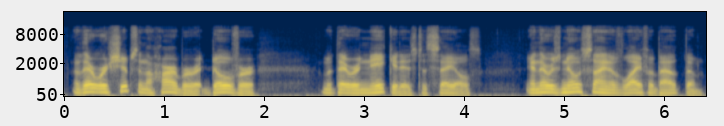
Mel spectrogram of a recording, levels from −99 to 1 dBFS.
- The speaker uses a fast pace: Yes, fast, 225 wpm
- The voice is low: Yes, low, 115 Hz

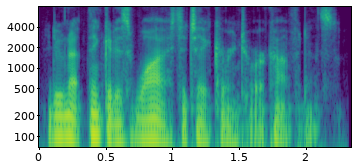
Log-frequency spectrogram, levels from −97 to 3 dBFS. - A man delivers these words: Yes, male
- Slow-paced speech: No, fast, 330 wpm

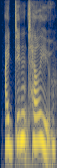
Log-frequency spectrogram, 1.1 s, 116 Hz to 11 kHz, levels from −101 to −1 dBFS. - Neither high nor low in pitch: No, high, 225 Hz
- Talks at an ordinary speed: No, fast, 210 wpm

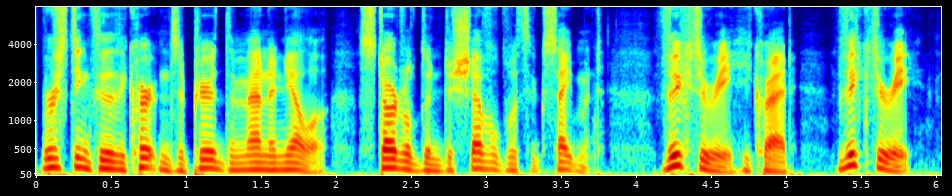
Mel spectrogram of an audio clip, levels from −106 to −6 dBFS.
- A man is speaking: Yes, male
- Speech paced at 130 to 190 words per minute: Yes, average, 180 wpm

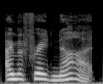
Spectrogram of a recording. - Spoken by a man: No, female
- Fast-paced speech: No, average, 175 wpm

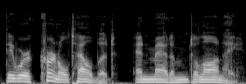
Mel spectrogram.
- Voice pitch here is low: Yes, low, 110 Hz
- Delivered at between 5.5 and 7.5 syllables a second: Yes, 6.9 syllables/s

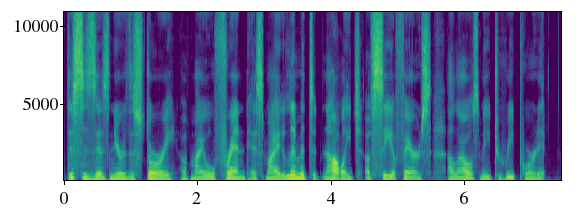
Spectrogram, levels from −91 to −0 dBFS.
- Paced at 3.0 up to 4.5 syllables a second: Yes, 4.4 syllables/s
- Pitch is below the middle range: No, high, 190 Hz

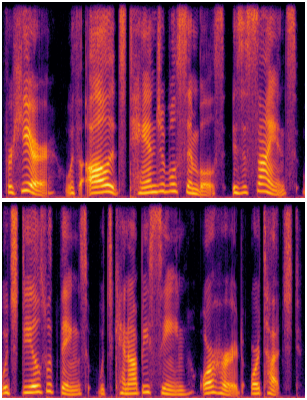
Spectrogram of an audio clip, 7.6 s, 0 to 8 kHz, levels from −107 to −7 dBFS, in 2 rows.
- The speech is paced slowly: No, average, 175 wpm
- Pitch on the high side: Yes, high, 215 Hz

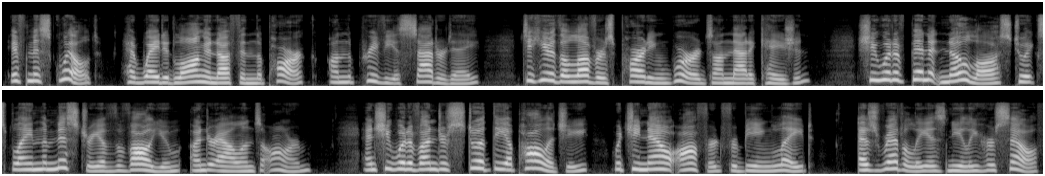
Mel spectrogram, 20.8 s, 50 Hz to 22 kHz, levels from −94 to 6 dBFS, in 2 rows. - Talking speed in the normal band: Yes, average, 170 wpm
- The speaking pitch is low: No, very high, 250 Hz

